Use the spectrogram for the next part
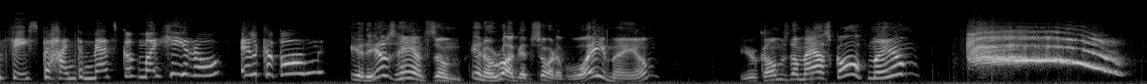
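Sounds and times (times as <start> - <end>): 
speech: 0.0 - 6.6, 7.4 - 9.9
woman screaming: 9.6 - 11.4.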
